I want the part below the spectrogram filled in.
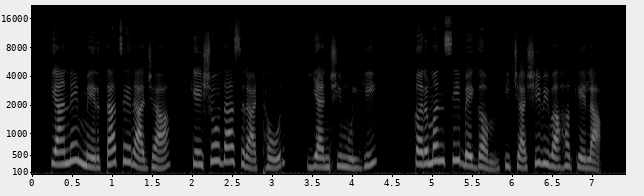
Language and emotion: Marathi, neutral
